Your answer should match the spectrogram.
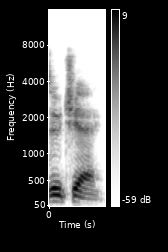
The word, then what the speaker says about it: Uche: you say it O'Shea it's I think it's a hard CH I think it's Uche he is a really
